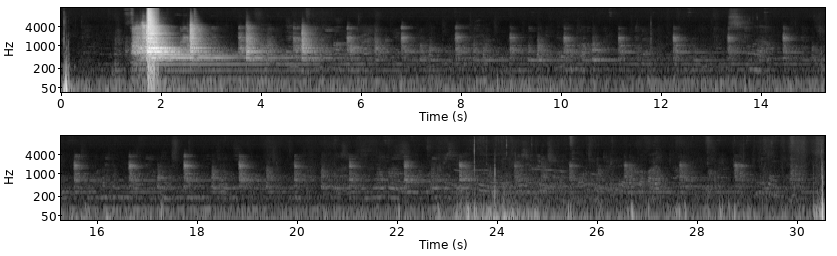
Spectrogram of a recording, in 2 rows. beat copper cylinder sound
1.4s 12.9s

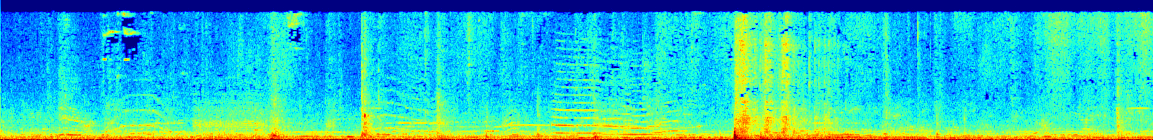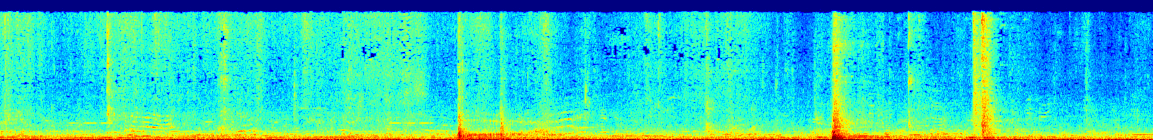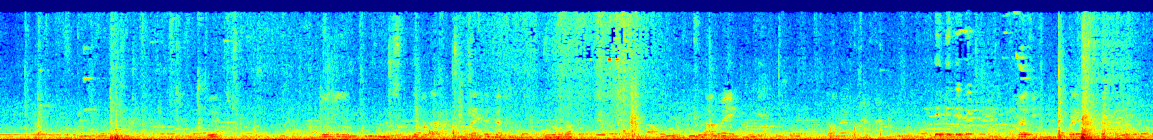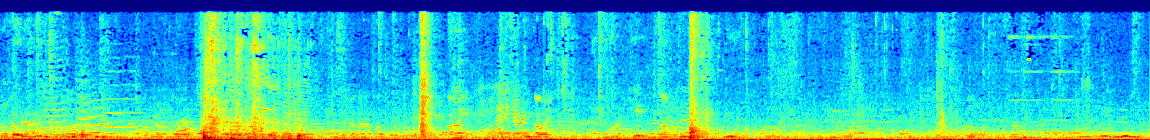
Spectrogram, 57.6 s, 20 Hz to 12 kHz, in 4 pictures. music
1.5s 21.4s, 43.7s 45.4s

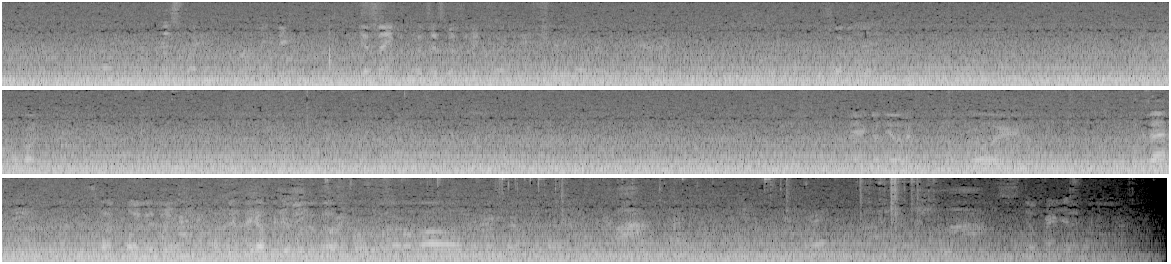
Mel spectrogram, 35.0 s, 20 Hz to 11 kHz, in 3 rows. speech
0.9s 9.0s, 22.9s 34.7s

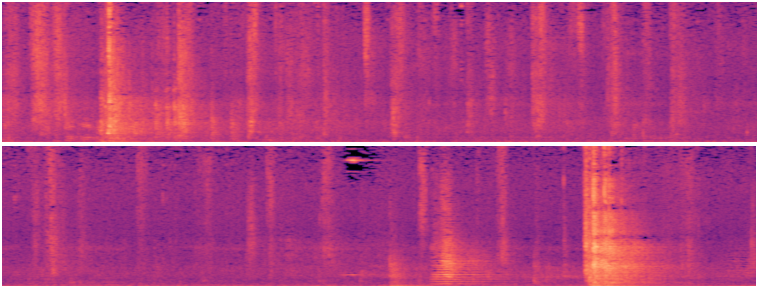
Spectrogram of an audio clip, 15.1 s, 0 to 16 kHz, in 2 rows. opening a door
1.0s 2.5s, 11.0s 14.5s

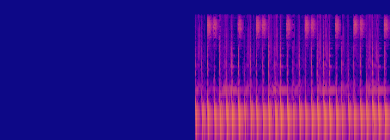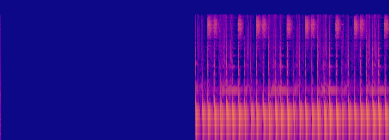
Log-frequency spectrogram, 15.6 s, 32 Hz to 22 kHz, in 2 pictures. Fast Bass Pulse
3.9s 7.8s, 11.7s 15.5s

